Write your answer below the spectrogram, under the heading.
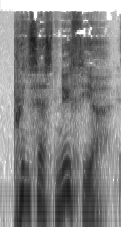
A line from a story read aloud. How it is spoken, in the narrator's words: exclaimed a female voice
